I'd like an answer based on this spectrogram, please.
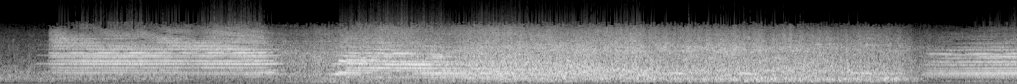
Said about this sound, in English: Your attention, please. Now arriving in the track train number 573.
